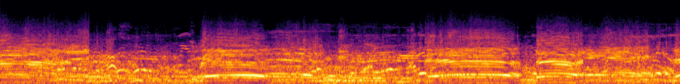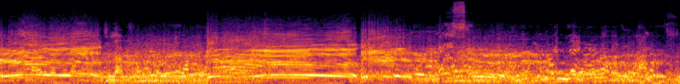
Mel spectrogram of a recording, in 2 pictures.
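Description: Bull calves moo loudly and repeatedly at a busy Dhaka cattle market, their long calls overlapping with constant crowd chatter and people talking close by.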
